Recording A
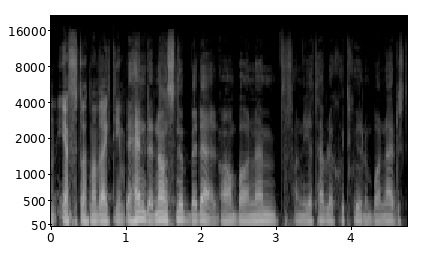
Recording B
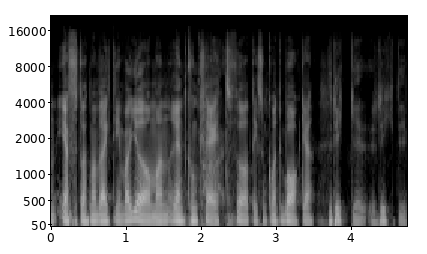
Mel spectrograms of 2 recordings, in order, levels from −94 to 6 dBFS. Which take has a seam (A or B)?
A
